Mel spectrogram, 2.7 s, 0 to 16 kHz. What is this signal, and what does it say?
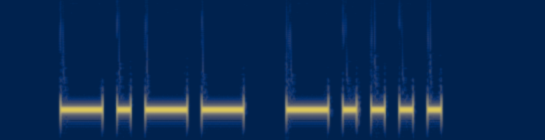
Morse code, heard as a keyed tone, about 17 wpm, 700 Hz. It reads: Y6
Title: Single-Letter Single-Number 17wpm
